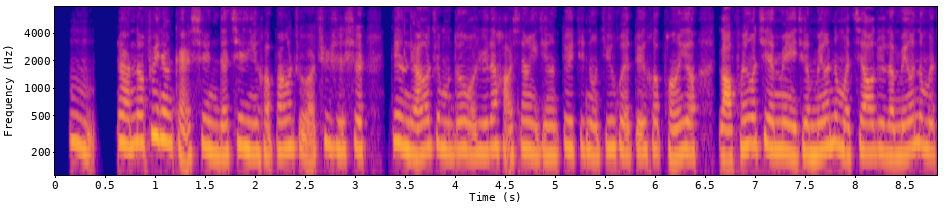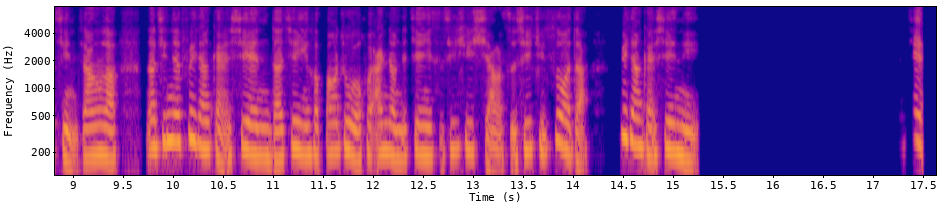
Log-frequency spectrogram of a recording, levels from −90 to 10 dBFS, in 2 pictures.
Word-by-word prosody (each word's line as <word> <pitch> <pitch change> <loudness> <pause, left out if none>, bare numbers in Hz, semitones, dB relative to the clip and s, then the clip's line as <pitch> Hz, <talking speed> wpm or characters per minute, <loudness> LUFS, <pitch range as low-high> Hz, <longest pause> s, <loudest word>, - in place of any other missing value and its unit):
嗯， 245 -5 +2 0.2
那 250 -2 +4
那 250 +2 +4
非 300 +3 +7
常 270 -2 +7
感 190 -8 0
谢 220 +4 0
你 205 -2 +3
的 195 - +2
建 225 +2 +2
议 205 - +1
和 200 - 0
帮 215 +1 +1
助 225 - -1
啊， - - 0
确 250 - -2
实 220 -2 +1
是 215 0 -1 0.2
跟 255 -2 +3
你 - - +6
聊 190 -2 +3
了 215 - +2
这 230 +1 -2
么 215 -1 +2
多， 215 +1 0
我 200 - 0
觉 205 0 +1
得 225 - +2
好 225 - -1
像 215 +1 0
已 - - 0
经 195 -1 0
对 220 +1 0
这 220 +1 -6
种 200 -3 0
聚 220 +3 -1
会， 220 -1 0
对 205 - -1
和 210 0 -2
朋 185 -2 0
友 205 -1 +1 0.2
老 180 -2 +6
朋 220 +6 +1
友 240 - +2
见 230 -2 +2
面 210 -2 +3
已 - - +5
经 200 +2 +1
没 195 +1 +4
有 220 - +4
那 245 - +3
么 210 -5 +2
焦 205 +1 +1
虑 205 0 -1
了、 195 -1 0
没 190 +1 +1
有 215 - +1
那 245 - +1
么 215 -2 +1
紧 190 -4 -3
张 185 +2 -1
了。 175 -1 -1 0.2
那 - - -2
今 260 +4 +1
天 260 - +3
非 270 +2 0
常 220 -3 0
感 185 - -4
谢 200 0 -1
你 185 -1 -2
的 170 0 -1
建 215 +5 -2
议 195 - -2
和 190 -1 -2
帮 205 +2 -5
助， 210 0 -1
我 175 -3 0
会 195 - -6
按 200 +1 -2
照 195 - -1
你 175 - -2
的 175 - -4
建 195 0 -3
议 185 - -2
仔 - - -18
细 210 +2 -7
去 220 -1 -5
想、 115 - -5
仔 - - -6
细 210 +5 -3
去 215 - -5
做 230 -2 -1
的， - - -5 0.3
非 295 - +3
常 270 -4 +1
感 190 -4 -2
谢 215 +1 -2
你。 185 -5 0 2.0
再 - - -32 0.2
见。 - - -7
210 Hz, 340 characters per minute, -21 LUFS, 195-225 Hz, 2.0 s, 非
